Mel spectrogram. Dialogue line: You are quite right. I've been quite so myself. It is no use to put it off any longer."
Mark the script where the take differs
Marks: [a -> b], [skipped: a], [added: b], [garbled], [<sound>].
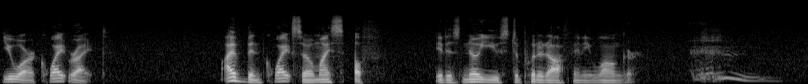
You are quite right. I've been quite so myself. [dropout] It is no use to put it off any longer." [throat clearing]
